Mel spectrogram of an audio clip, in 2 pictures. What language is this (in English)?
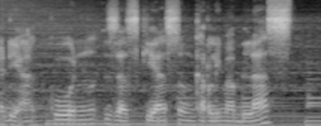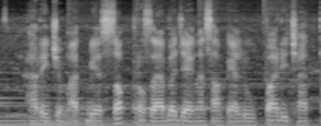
Indonesian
